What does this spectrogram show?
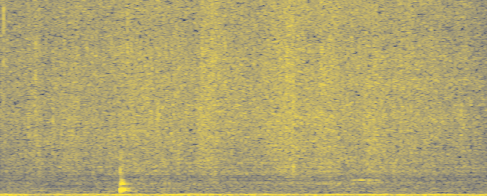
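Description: Grated raw potato and chopped onion sizzling in hot oil in a nonstick frying pan while being stirred with a silicone spatula, over a steady low hum.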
